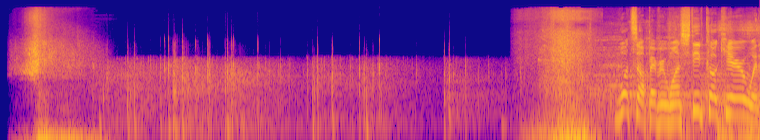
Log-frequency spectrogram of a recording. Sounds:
Speech, outside, urban or man-made

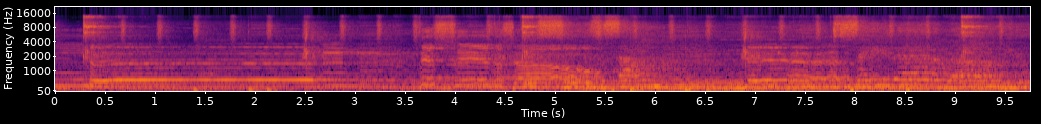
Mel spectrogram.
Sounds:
Music, Roll

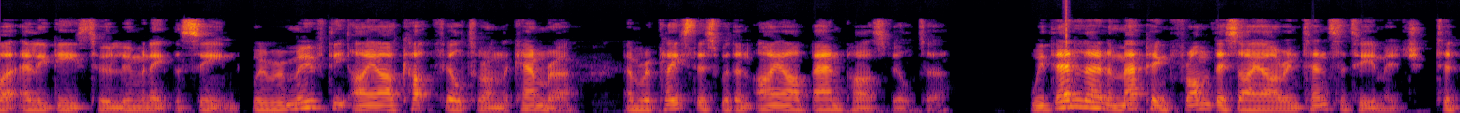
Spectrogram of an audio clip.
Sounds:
Speech

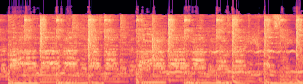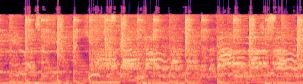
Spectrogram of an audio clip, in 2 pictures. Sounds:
inside a large room or hall, Music, Pop music

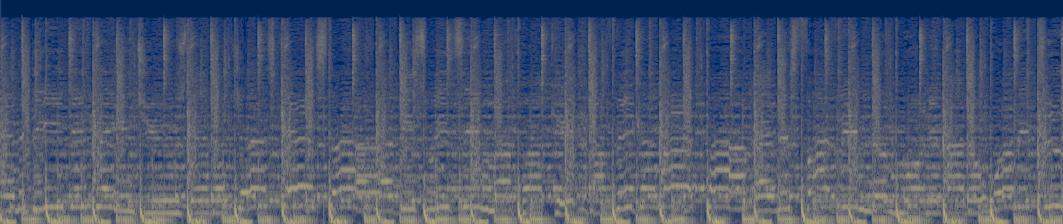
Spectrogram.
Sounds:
Soundtrack music, Music

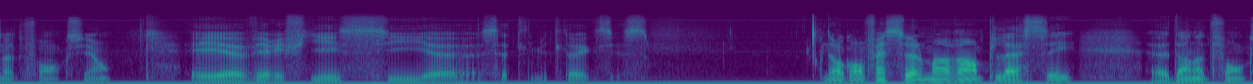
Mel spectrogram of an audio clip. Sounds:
Speech

